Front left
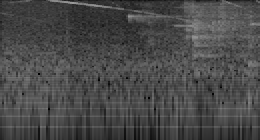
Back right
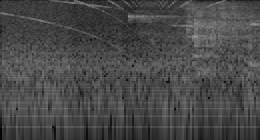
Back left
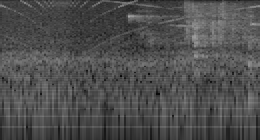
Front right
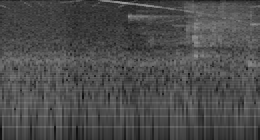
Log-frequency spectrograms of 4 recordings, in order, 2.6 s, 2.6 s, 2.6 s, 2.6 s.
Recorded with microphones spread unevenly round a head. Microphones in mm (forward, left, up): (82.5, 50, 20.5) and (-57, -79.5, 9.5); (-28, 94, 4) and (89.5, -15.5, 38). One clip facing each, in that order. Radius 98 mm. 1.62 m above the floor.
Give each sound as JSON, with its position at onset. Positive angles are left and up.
{"t": 1.3, "sound": "a running tap", "azimuth_deg": 80, "distance_m": 6.5}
